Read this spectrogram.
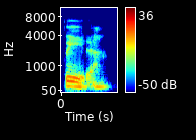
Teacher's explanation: la r este es una vibrante simple sonora · esta es una vibrante simple, sonora. La representación gráfica es de la R y aparece en la palabra pera.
